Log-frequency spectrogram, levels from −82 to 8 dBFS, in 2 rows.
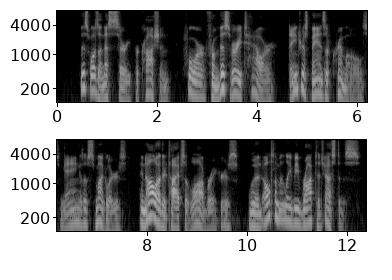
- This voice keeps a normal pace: Yes, average, 145 wpm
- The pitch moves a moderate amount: No, wide, 8.0 semitones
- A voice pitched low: Yes, low, 130 Hz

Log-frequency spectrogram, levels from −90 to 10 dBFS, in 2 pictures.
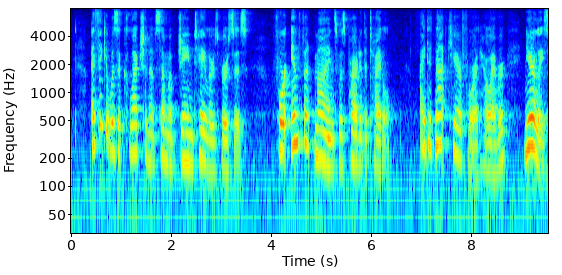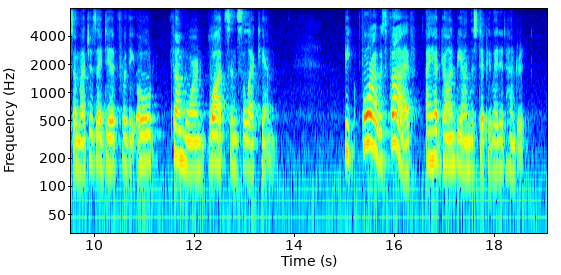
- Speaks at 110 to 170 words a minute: Yes, average, 165 wpm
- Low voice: No, medium, 185 Hz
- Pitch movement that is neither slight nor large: No, wide, 6.4 semitones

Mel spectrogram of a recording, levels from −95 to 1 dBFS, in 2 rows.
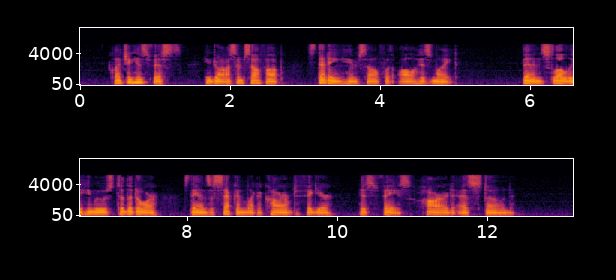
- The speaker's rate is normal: Yes, average, 145 wpm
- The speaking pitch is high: No, low, 100 Hz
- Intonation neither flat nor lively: No, narrow, 1.9 semitones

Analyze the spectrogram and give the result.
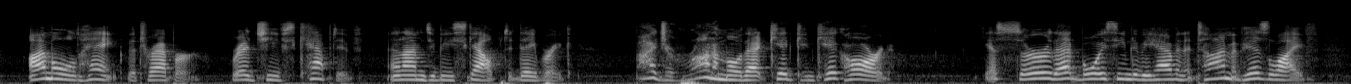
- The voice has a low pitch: No, high, 225 Hz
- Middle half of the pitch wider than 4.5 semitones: No, average, 4.1 semitones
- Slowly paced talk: No, average, 155 wpm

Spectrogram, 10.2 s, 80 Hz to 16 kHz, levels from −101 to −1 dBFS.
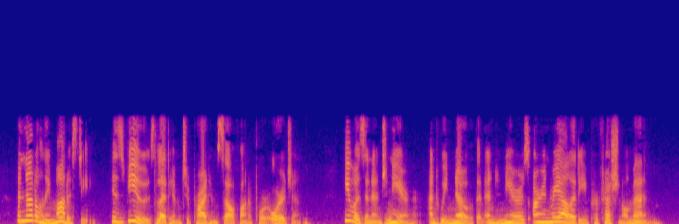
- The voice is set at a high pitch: Yes, high, 200 Hz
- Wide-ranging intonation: Yes, wide, 7.9 semitones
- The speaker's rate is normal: Yes, average, 170 wpm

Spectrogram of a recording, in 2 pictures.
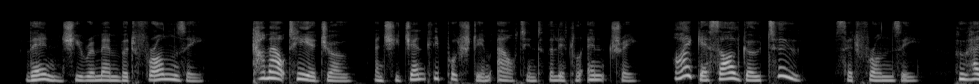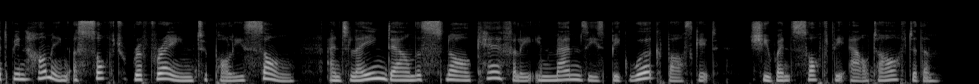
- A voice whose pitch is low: No, high, 195 Hz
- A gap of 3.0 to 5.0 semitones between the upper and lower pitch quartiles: Yes, average, 4.5 semitones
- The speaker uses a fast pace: No, average, 160 wpm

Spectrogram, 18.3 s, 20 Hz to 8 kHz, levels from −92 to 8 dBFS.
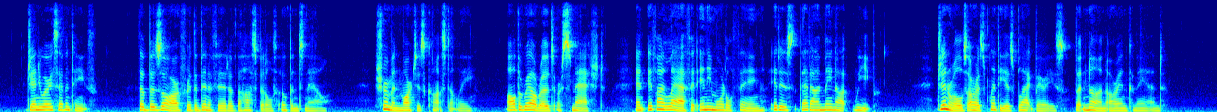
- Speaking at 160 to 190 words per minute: No, average, 150 wpm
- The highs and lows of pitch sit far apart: No, average, 4.6 semitones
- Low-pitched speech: No, medium, 180 Hz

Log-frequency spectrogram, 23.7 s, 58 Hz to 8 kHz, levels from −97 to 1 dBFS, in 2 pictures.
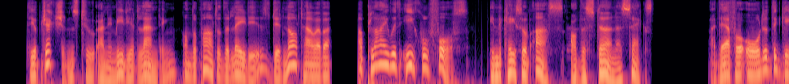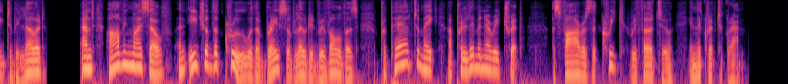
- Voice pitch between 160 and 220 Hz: No, low, 105 Hz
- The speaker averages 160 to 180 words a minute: Yes, average, 165 wpm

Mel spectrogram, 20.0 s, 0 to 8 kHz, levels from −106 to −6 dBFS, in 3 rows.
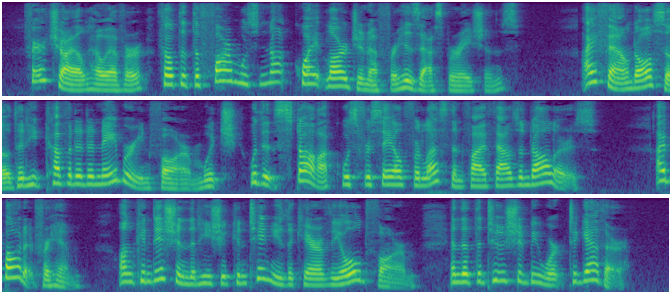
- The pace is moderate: Yes, average, 185 wpm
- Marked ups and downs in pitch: Yes, wide, 8.8 semitones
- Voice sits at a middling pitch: No, high, 205 Hz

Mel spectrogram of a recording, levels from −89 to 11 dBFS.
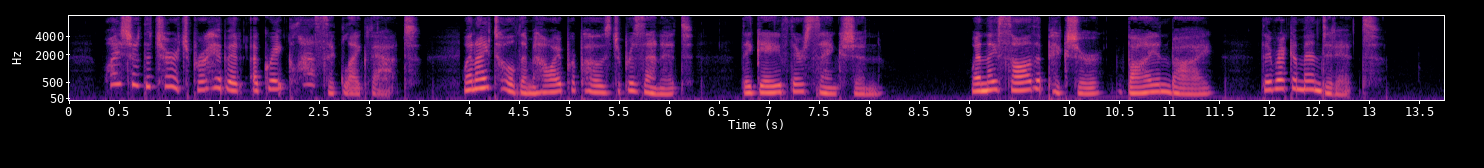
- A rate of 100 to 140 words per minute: No, average, 155 wpm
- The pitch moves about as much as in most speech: No, wide, 7.3 semitones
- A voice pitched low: No, high, 215 Hz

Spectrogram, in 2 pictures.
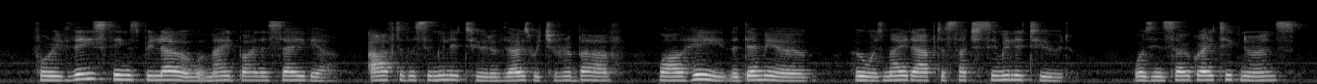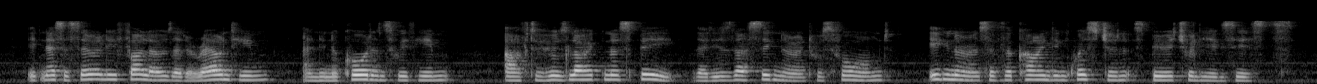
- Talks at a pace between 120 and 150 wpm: Yes, average, 145 wpm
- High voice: Yes, high, 195 Hz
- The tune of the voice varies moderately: No, narrow, 2.0 semitones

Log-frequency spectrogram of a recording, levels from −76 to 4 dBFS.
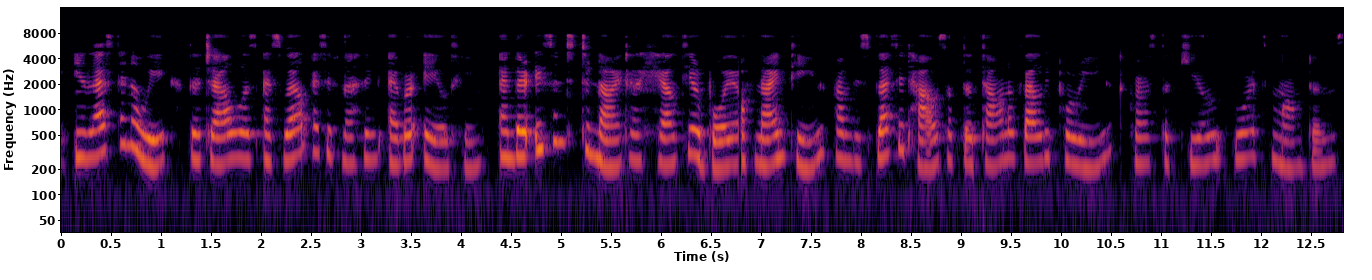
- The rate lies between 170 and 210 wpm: Yes, average, 180 wpm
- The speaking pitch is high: Yes, very high, 250 Hz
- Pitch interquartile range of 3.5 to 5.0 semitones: No, average, 2.9 semitones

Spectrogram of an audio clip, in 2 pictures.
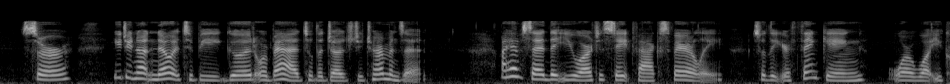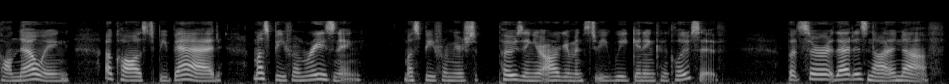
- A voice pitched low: No, high, 200 Hz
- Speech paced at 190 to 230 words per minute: Yes, average, 195 wpm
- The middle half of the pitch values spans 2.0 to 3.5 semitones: No, average, 4.2 semitones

